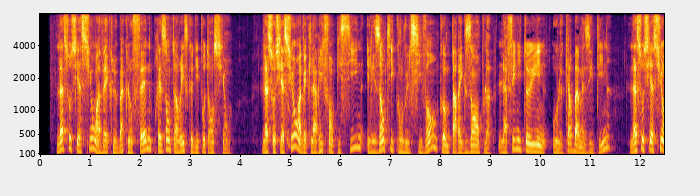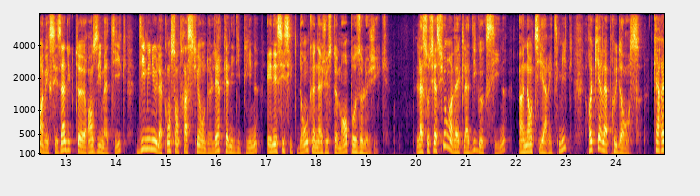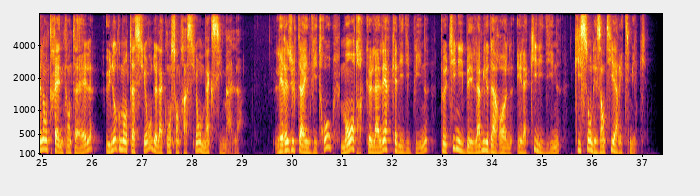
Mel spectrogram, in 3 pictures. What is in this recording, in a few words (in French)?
CORPORATE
